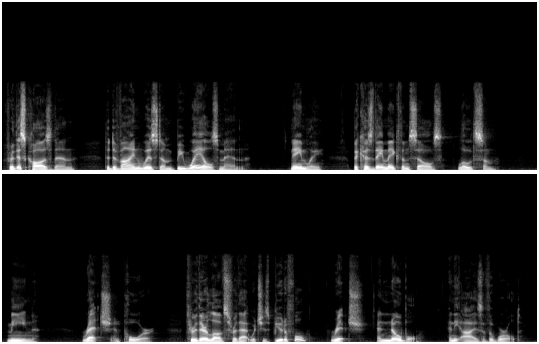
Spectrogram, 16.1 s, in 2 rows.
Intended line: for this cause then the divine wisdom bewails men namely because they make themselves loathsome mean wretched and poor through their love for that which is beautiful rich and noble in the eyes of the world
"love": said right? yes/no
no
